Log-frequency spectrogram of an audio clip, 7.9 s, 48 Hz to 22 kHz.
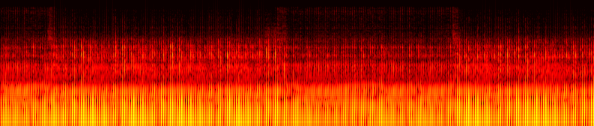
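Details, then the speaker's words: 2020 Ford Fiesta MK8 ST with a Scorpion GPF-back exhaust, before the fix: loud low engine drone at idle with a fast buzzing rattle riding on it, from the loose exhaust valve rattling, also faintly heard when revved. "um yeah that that has solved the problem and and you could i think i could slightly hear rattling as well when when you revved it um before i fixed it"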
